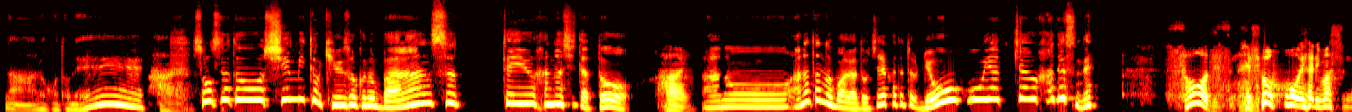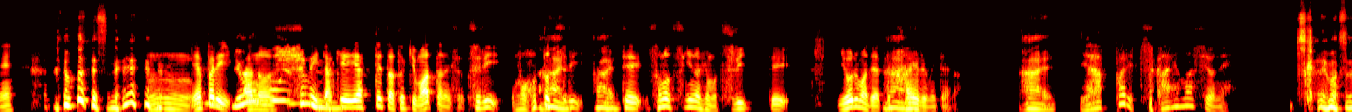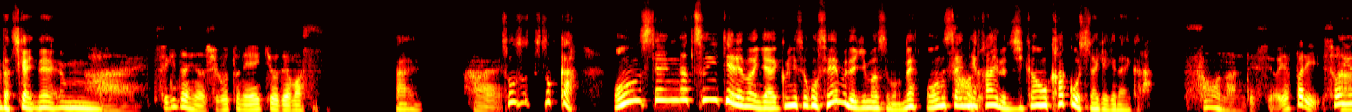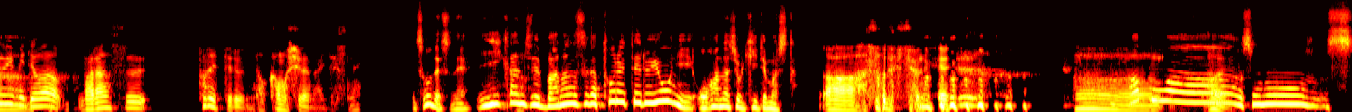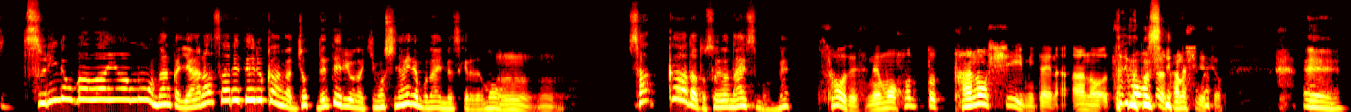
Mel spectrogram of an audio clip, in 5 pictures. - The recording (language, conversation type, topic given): Japanese, podcast, 趣味と休息、バランスの取り方は？
- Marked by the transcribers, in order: laughing while speaking: "りょふですね"; laugh; laugh; other noise; laughing while speaking: "楽しいんだから"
